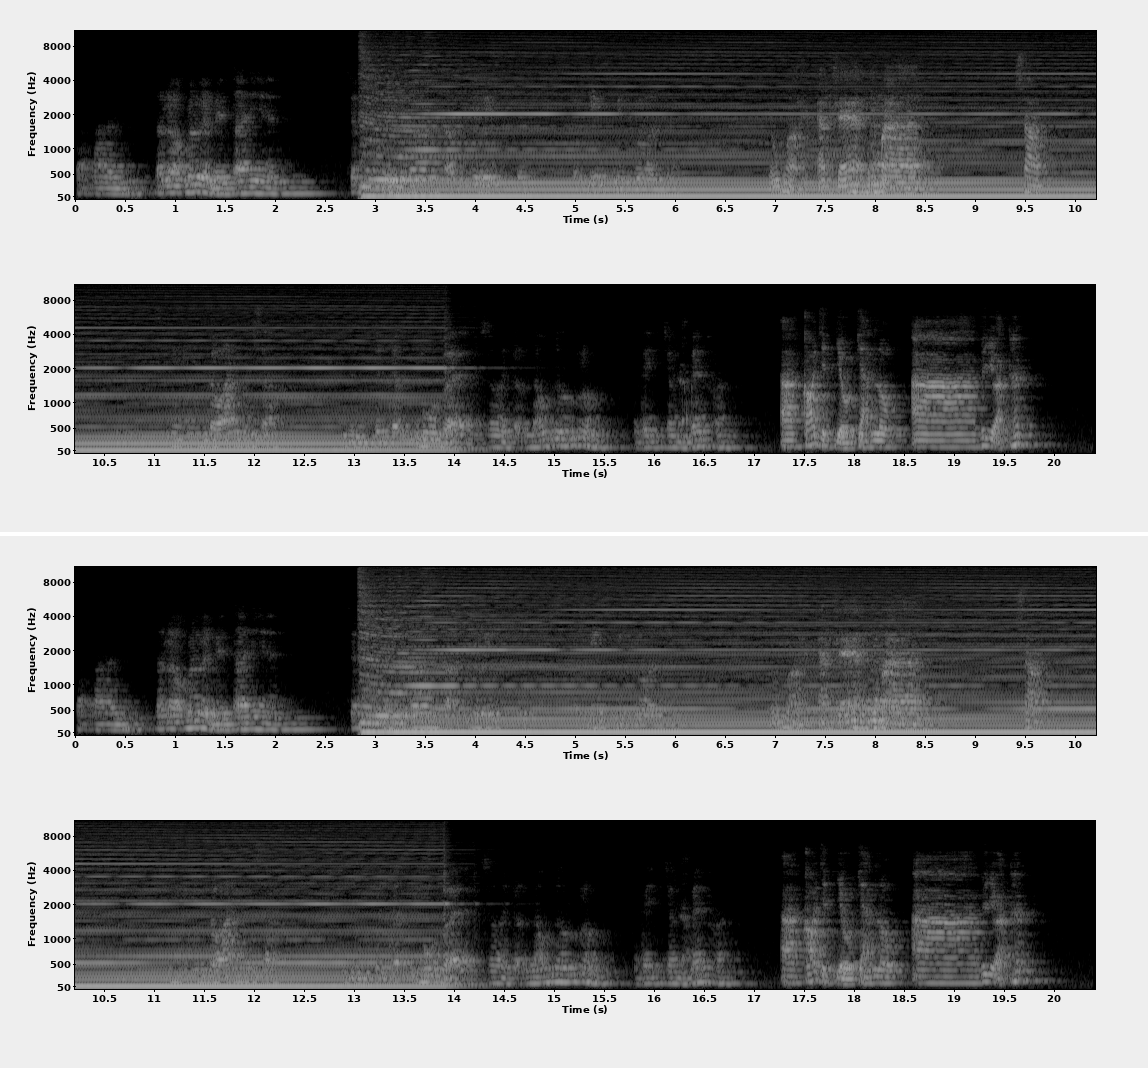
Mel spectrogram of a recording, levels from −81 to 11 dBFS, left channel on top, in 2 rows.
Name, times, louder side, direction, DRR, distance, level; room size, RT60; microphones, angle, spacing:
voice 1, 0.0-2.3 2.8-4.5 5.0-6.1 7.8-8.6 10.6-12.3 12.8-15.5 15.8-16.7, left 1 dB, 70° left, -4 dB, 1.0 m, -35 dB
sound 1, 2.8-14.2, right 1 dB, 60° right, 0.7 m, -26 dB
voice 2, 6.9-8.5 9.4-9.7 16.2-16.3 17.3-19.7, left 2 dB, 90° left, 1 dB, 0.4 m, -30 dB
2.2 x 2.0 x 2.9 m, 0.63 s
head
